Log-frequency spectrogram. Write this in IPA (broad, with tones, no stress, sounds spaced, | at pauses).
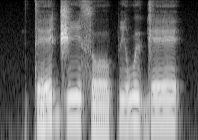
t eː˨˦ d͡ʒ iː˧ s oː˨ p i˧ w ɨ˦˨ ɡ eː˦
